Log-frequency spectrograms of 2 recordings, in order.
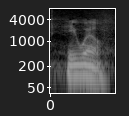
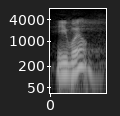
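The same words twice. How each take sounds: First: Softer echo. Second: Said in the usual way. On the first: Real, not acted.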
